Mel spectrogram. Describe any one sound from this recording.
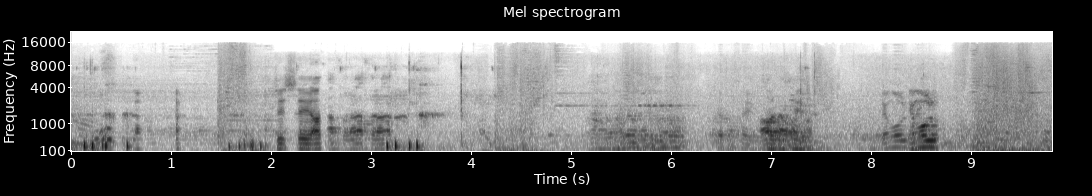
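Magic blasts whoosh and crash during a fight.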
